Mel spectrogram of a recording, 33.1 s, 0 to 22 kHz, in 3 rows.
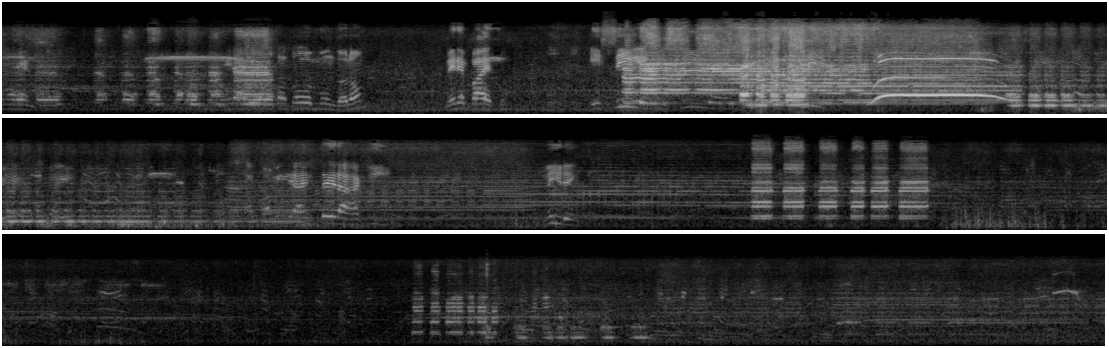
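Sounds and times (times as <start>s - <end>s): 
car procession horns honking in Doral Miami: 0.0s - 3.1s, 4.8s - 8.9s, 9.9s - 20.4s, 26.2s - 33.1s
traffic noise: 0.0s - 33.1s
speech: 3.0s - 3.8s, 4.4s - 5.2s, 5.9s - 9.2s.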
